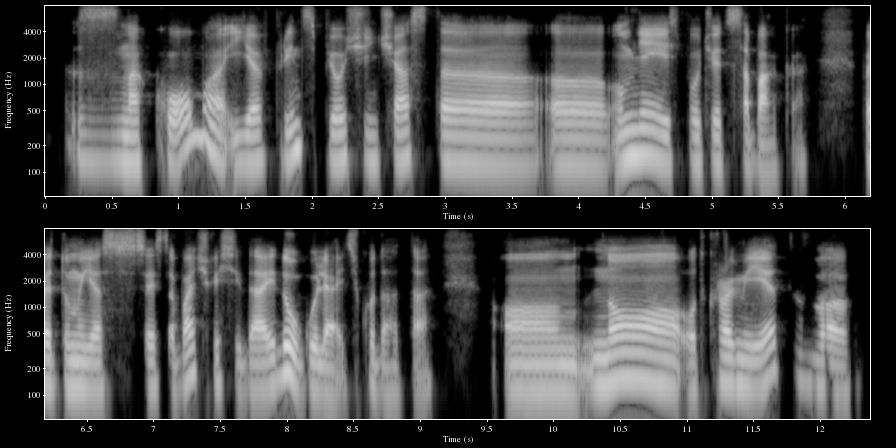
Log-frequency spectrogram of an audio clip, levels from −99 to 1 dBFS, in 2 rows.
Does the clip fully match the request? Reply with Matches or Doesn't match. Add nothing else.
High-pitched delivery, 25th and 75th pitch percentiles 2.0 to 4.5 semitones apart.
Doesn't match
